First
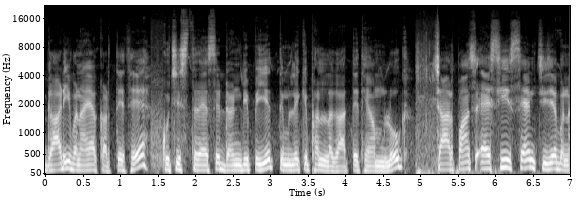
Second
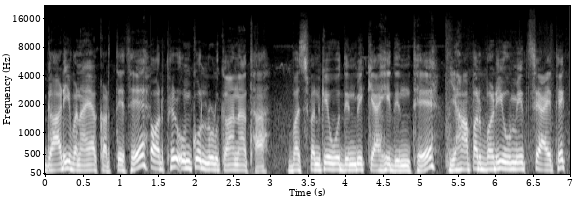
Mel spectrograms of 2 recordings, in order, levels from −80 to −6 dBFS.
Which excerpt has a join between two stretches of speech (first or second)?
second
